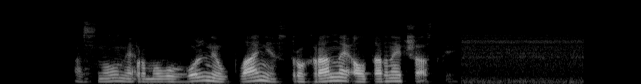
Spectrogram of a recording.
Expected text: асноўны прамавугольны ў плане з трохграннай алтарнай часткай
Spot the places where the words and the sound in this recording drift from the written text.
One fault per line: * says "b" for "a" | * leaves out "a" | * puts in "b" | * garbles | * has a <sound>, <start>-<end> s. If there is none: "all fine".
all fine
